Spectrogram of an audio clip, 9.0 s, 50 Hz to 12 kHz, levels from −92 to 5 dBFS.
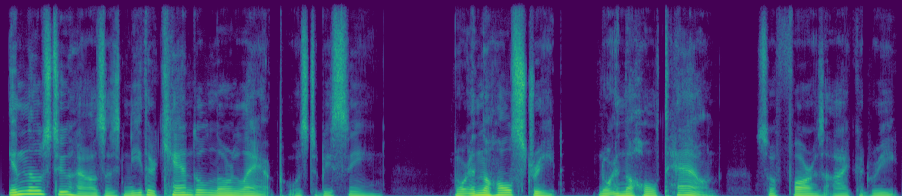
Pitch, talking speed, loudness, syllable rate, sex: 115 Hz, 185 wpm, -20 LUFS, 4.6 syllables/s, male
